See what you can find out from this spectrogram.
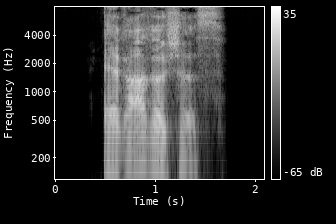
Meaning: strong/mixed nominative/accusative neuter singular of ärarisch
- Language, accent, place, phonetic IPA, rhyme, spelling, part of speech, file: German, Germany, Berlin, [ɛˈʁaːʁɪʃəs], -aːʁɪʃəs, ärarisches, adjective, De-ärarisches.ogg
